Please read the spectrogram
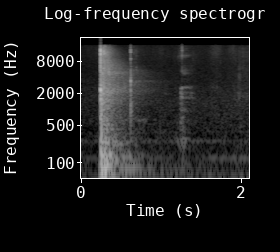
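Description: A poly-lined metal compartment door on a fire truck's body slammed shut: one sharp slam about a quarter second in, ringing away over half a second, followed by a couple of faint clicks.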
